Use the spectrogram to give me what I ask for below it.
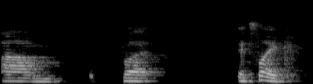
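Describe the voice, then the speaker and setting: Higher-voiced man chatting casually on a stream. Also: steady tone, extremely slow. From Canada. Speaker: live stream co-host. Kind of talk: casual chat. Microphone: video call. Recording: slightly dull video-call audio.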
